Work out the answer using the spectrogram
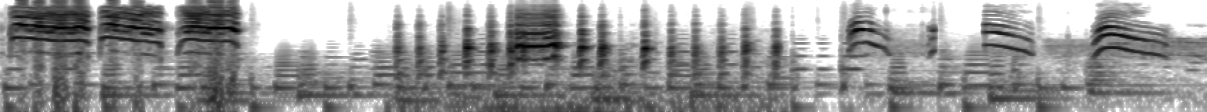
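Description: A run of animal calls over faint background music: four loud, high calls in the first two seconds, then a chicken clucking with one louder squawk about five seconds in, and near the end three falling meows from a cat.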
